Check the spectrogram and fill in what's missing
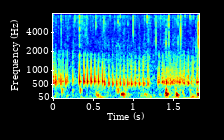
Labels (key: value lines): label: biophony
recorder: SoundTrap 500

label: biophony, rattle
recorder: SoundTrap 500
